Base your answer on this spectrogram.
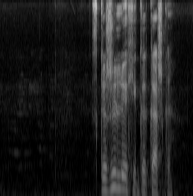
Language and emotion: Russian, angry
